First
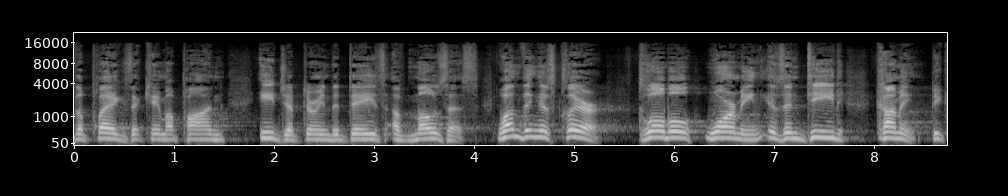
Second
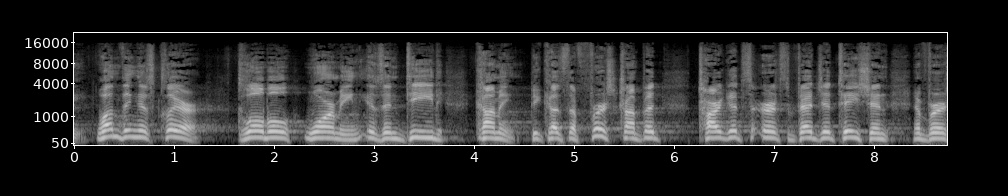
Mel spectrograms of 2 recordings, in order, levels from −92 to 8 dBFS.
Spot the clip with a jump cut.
first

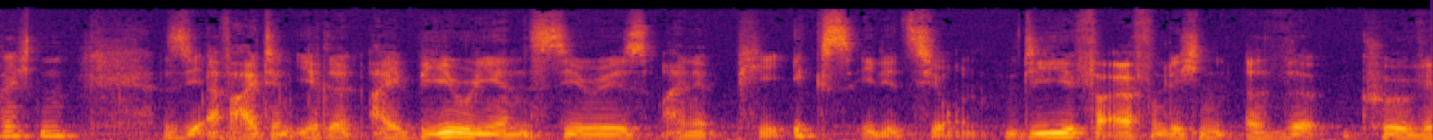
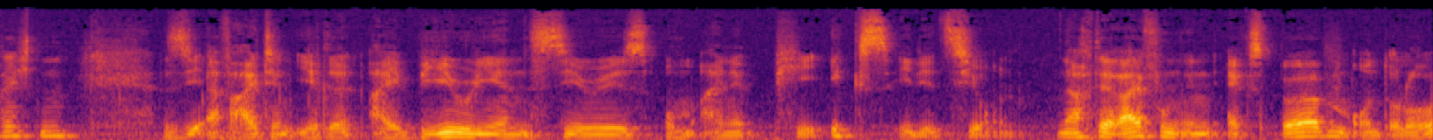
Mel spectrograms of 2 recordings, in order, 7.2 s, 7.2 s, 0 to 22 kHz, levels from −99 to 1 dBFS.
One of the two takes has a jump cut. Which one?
first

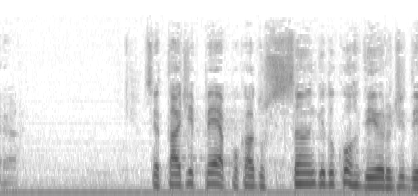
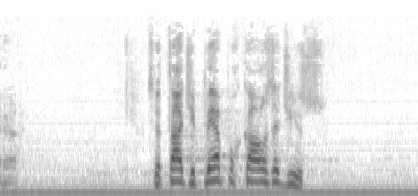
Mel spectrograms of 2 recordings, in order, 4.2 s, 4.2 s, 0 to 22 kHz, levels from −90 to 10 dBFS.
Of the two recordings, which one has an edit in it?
second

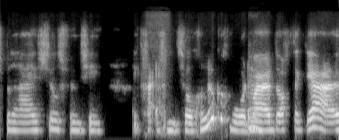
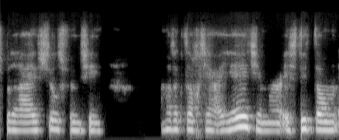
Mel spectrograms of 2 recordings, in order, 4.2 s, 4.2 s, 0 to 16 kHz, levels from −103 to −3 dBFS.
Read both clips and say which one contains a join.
first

